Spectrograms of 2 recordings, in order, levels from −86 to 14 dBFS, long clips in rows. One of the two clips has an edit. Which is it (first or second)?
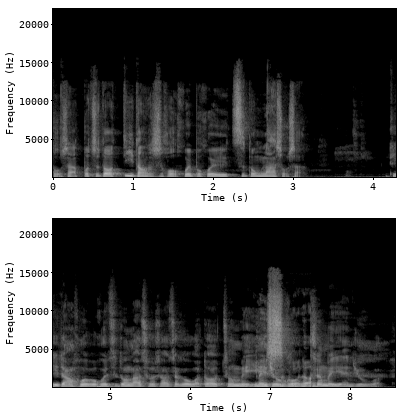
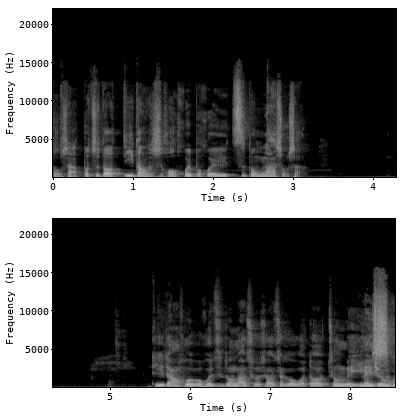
first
